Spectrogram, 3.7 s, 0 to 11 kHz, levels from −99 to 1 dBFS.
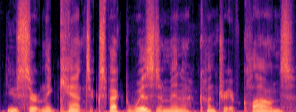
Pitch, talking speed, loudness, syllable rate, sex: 105 Hz, 160 wpm, -19 LUFS, 4.3 syllables/s, male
